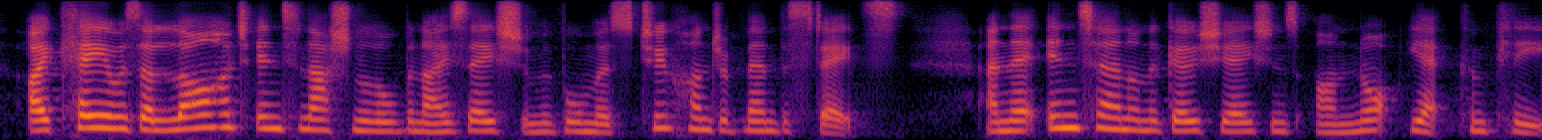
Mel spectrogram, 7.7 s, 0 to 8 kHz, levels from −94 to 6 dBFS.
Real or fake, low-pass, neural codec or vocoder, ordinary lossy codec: fake; none; codec, 16 kHz, 0.3 kbps, FocalCodec; none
